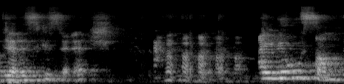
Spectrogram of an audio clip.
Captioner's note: laughter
